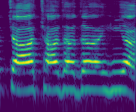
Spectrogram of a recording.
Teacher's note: और साथ में हमने आपको नहीं बताया चा, छा, झा, झा, हिया, ये जो 5 व्यंजन आपके चवर्ग पूरा आ जाता है, इस चवर्ग को स्पर्श संघर्षी व्यंजन कहते हैं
